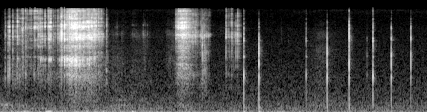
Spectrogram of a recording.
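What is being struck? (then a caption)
Small clear plastic bead jars with lids. Long painted fingernails scratch and tap on the top jar and lid of an upright stack of small clear plastic bead containers holding purple glass beads. Bright, hissy scratching and faint rattling come first, then another short scratch, followed by a run of sharp, clicky, high taps with quiet gaps between them.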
